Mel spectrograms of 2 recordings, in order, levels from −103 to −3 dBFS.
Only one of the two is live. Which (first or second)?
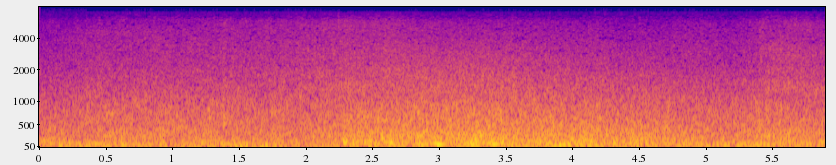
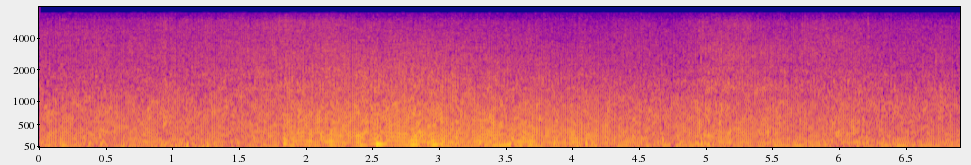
first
